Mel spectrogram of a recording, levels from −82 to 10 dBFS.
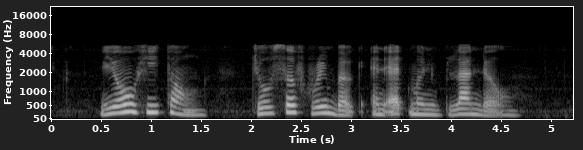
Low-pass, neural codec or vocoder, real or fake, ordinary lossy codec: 5.4 kHz; none; real; none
